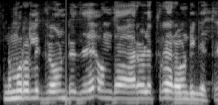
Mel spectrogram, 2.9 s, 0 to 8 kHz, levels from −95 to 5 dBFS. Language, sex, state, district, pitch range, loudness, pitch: Kannada, male, Karnataka, Bellary, 185-210 Hz, -17 LUFS, 195 Hz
